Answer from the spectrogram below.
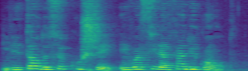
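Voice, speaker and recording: A woman voicing a weary ogre mother who gently scolds her children at bedtime. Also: a little high, animated, brisk, reverberant, voice pushed up, natural voice.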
